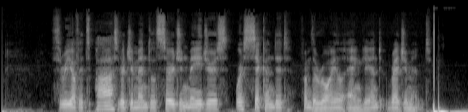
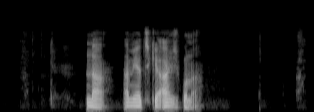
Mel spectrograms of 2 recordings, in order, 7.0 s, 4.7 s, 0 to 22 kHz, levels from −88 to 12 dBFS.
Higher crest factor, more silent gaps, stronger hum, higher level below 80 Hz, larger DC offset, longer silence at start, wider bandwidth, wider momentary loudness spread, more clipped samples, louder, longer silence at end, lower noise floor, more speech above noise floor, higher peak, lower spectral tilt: about the same, 18 dB vs 22 dB; neither; neither; first, -36 dBFS vs -64 dBFS; neither; second, 0.05 s vs 1.3 s; first, 13.5 kHz vs 7.4 kHz; second, 6 LU vs 12 LU; neither; about the same, -20 LUFS vs -21 LUFS; second, 0 s vs 1.75 s; second, -46 dBFS vs -68 dBFS; second, 27 dB vs 48 dB; about the same, -2 dBFS vs -4 dBFS; about the same, -5.5 dB/octave vs -6 dB/octave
